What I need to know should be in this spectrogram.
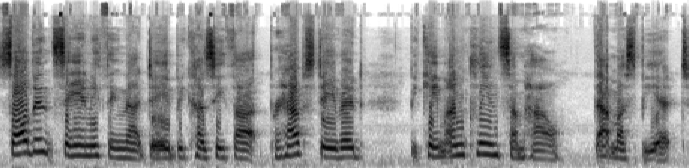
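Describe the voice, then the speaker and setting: In a raspy put-on character voice, a woman speaks at medium pitch and a moderate pace with lively intonation and very even loudness. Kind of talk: scripture reading. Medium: solo performance. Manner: earnest, plain.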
